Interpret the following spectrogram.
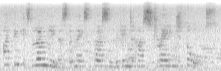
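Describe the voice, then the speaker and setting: A woman's voice: sits high, moderate pace, far from the mic, lightly acted. A woman playing a seductive, unstable half-weasel villainess in a melodramatic comic radio play, recorded live. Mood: lonely, brooding. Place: live performance at a convention, distant mic. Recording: echoey, noisy live hall recording from afar.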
